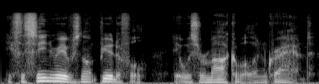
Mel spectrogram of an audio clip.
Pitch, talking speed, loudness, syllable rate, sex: 110 Hz, 205 wpm, -17 LUFS, 6.3 syllables/s, male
